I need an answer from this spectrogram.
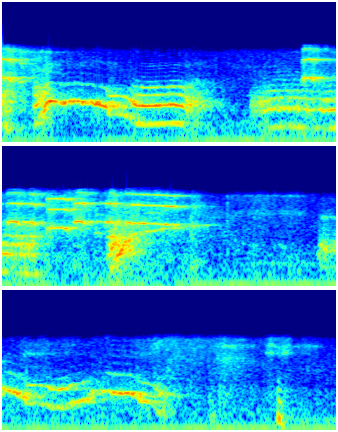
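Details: Albino female Shih Tzu playing with a toy whose sound hurts her ears: high wavering whimpering cries that bend up and down, together with steady tonal squeaks in the middle, then more whining toward the end.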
